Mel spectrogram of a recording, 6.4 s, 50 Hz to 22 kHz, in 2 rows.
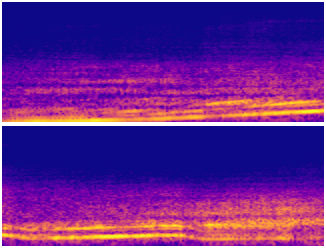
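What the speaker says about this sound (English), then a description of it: "let's get into the drive of this thing." A 2022 BMW M240i xDrive with a 3.0-litre turbocharged inline six accelerates hard, its engine note climbing steadily through the gears with brief dips at each upshift, loud and continuous with no talking.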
